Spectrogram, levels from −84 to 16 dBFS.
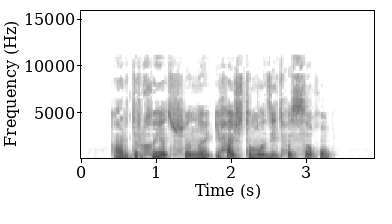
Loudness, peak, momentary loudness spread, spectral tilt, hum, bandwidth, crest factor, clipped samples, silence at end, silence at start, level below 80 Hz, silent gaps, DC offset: -26 LUFS; -8 dBFS; 6 LU; -2 dB/octave; none; 11.5 kHz; 18 dB; under 0.1%; 0.6 s; 0.45 s; -80 dBFS; none; under 0.1%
